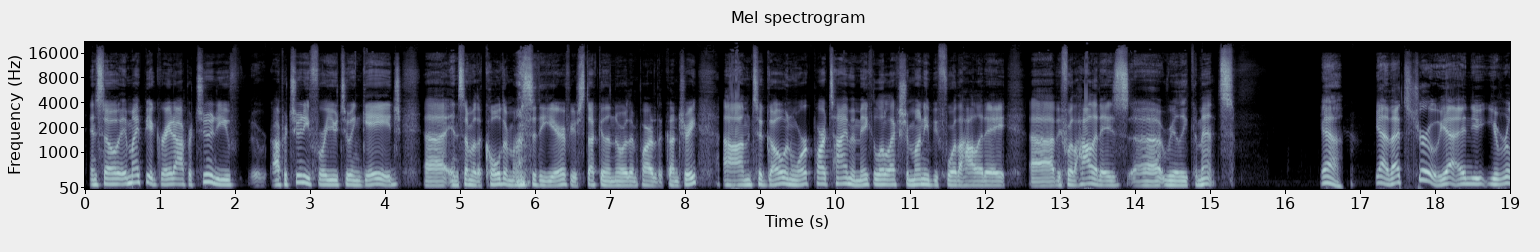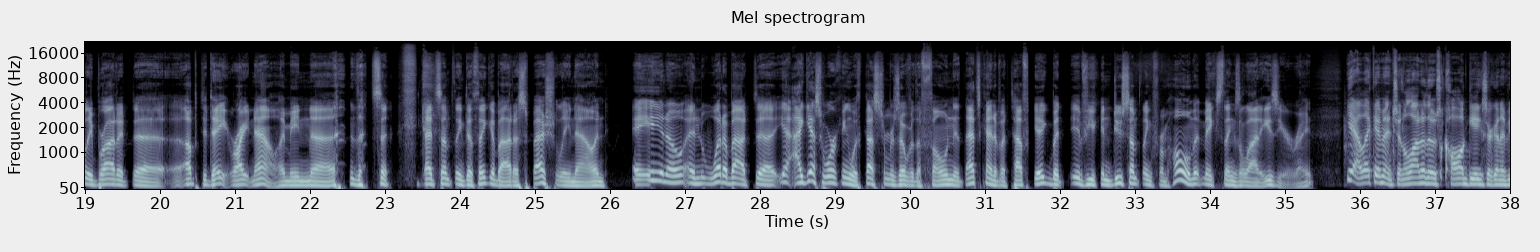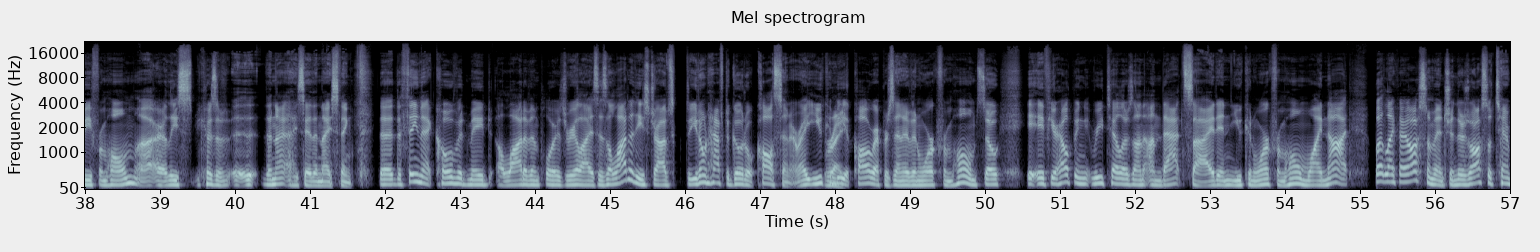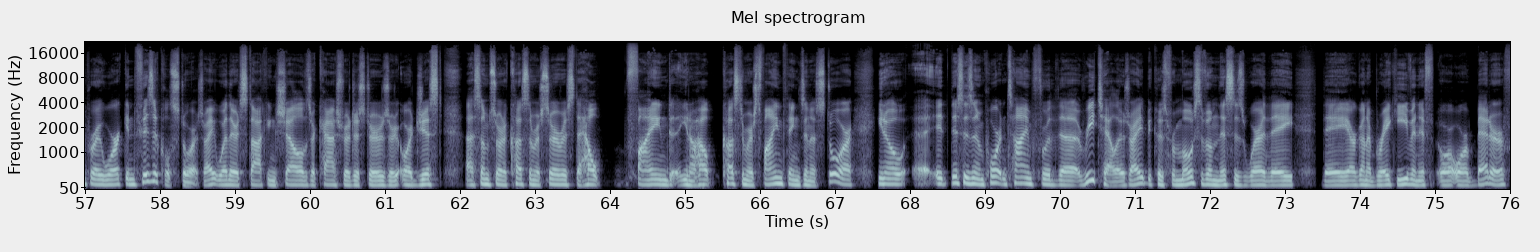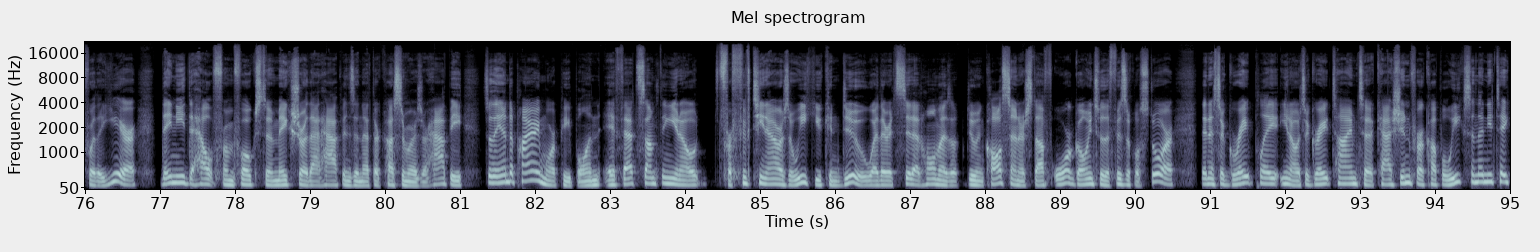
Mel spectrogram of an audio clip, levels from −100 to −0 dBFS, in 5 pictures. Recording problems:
none

